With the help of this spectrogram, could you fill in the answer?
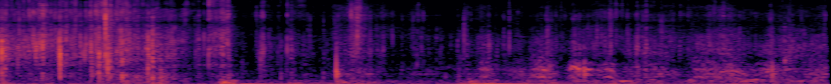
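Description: Fingers lift, flip and crinkle the plastic sleeve pages of a thick photo album. The result is a dense, bright run of crackly crinkles and sharp ticks at an uneven pace, loudest early on and then settling into softer rustling.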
